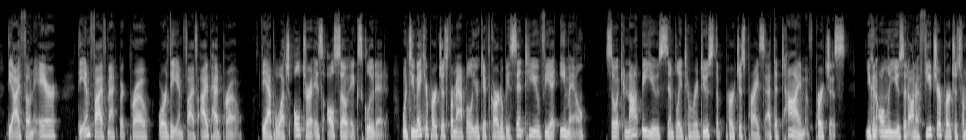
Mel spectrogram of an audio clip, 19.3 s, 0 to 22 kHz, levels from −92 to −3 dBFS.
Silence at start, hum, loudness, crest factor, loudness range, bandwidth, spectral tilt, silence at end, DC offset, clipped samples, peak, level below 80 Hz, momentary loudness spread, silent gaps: 0.15 s; none; -23 LUFS; 18 dB; 2 LU; 15 kHz; -4.5 dB/octave; 0 s; under 0.1%; under 0.1%; -6 dBFS; -54 dBFS; 6 LU; 4.96-5.05 s, 17.09-17.16 s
